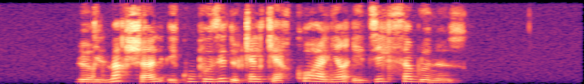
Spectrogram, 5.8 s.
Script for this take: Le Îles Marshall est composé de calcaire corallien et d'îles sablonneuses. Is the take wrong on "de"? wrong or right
right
